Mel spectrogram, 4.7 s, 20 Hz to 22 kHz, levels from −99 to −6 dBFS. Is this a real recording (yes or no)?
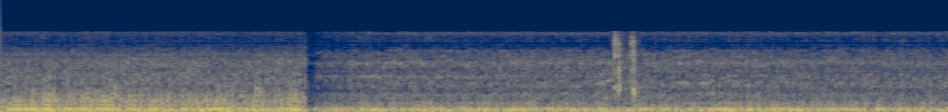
no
